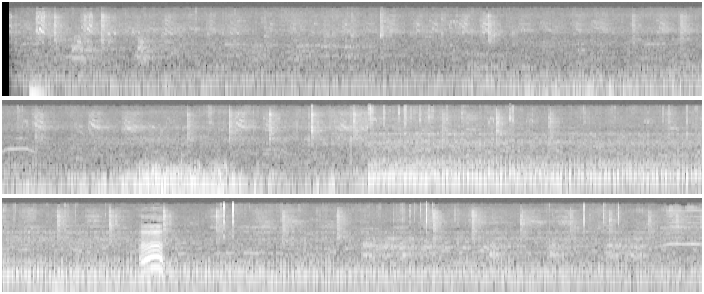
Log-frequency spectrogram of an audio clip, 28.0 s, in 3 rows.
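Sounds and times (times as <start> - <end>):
birds chirping: 0.2 - 28.0.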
